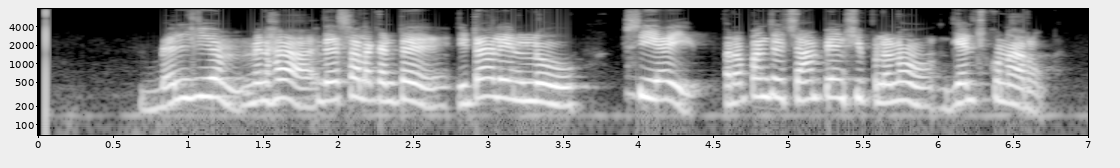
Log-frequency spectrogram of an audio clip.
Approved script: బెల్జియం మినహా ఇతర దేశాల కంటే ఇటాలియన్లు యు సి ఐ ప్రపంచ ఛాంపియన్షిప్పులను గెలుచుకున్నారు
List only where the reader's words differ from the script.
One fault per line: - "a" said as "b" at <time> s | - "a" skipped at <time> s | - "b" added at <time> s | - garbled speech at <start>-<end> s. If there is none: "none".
- "ఇతర" skipped at 1.7 s
- "యు" skipped at 3.4 s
